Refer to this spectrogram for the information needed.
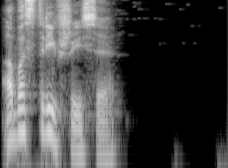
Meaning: past active perfective participle of обостри́ться (obostrítʹsja)
- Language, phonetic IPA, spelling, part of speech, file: Russian, [ɐbɐˈstrʲifʂɨjsʲə], обострившийся, verb, Ru-обострившийся.ogg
